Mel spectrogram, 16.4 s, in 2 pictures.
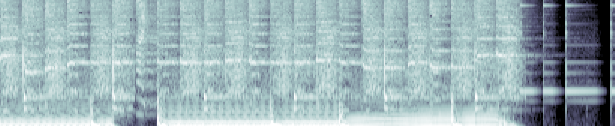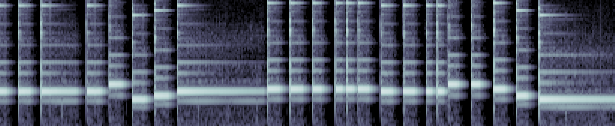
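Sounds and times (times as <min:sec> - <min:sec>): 
nightcore Christmas song: 0:00.0 - 0:07.2.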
